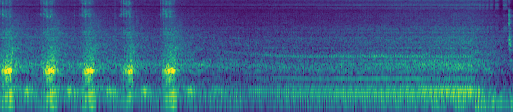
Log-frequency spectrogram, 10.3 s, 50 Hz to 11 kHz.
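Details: 2008 Roketa Sicily 150 scooter after repair: five quick throttle blips, each rising and falling cleanly, then a smooth steady idle with no stumbling; running beautifully before reassembly.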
